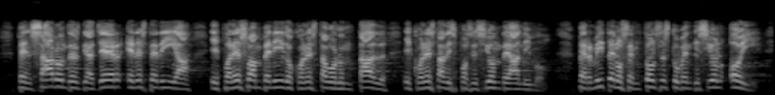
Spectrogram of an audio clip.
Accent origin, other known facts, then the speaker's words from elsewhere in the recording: Colombia; 2 de los oficiales que estamos allá ayudando ahora también somos colombianos.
